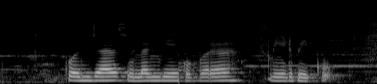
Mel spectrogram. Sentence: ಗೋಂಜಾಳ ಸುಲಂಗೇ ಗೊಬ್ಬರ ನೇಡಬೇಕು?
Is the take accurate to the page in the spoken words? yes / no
yes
